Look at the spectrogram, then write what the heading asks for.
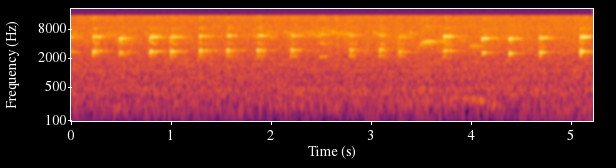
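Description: A small bird calling: a steady run of short, high chirps, about four a second, some notes a little higher than others.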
